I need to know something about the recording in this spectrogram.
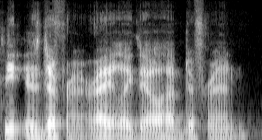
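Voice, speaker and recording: A man's voice: low-pitched, fast talker, creaky, pushed and bright, dry recording. An American man hosting a casual interview, talking in an informal, joking way. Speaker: podcast host.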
